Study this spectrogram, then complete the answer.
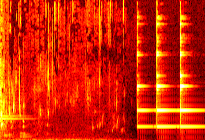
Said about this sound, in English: You guys, let's toast. Cheers. Cheers. Ching ching. That ching, was so ching. Fun.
